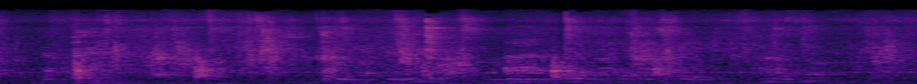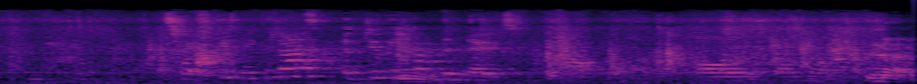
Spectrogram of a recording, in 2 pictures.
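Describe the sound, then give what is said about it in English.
Chairs are carried into a room with irregular knocks, scrapes and clattering bumps, while people murmur and talk indistinctly in the background throughout. “I'll just wait till the chairs come in.”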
